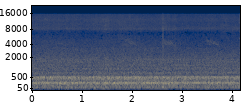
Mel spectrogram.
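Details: Short stretch of a robber bee's continuous buzzing while it takes propolis from matchsticks, a level drone with a single sharp click midway.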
